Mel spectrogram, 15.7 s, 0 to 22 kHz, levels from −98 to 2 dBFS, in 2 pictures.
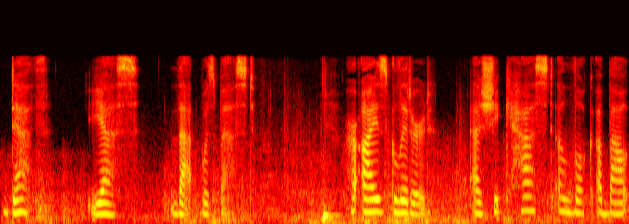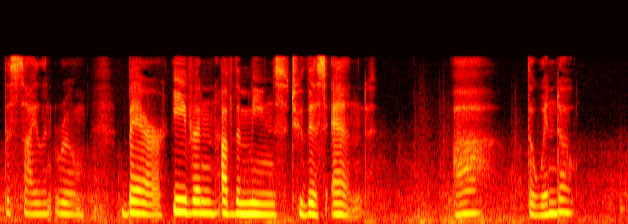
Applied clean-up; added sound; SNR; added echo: none; Thunder; 15 dB; none.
